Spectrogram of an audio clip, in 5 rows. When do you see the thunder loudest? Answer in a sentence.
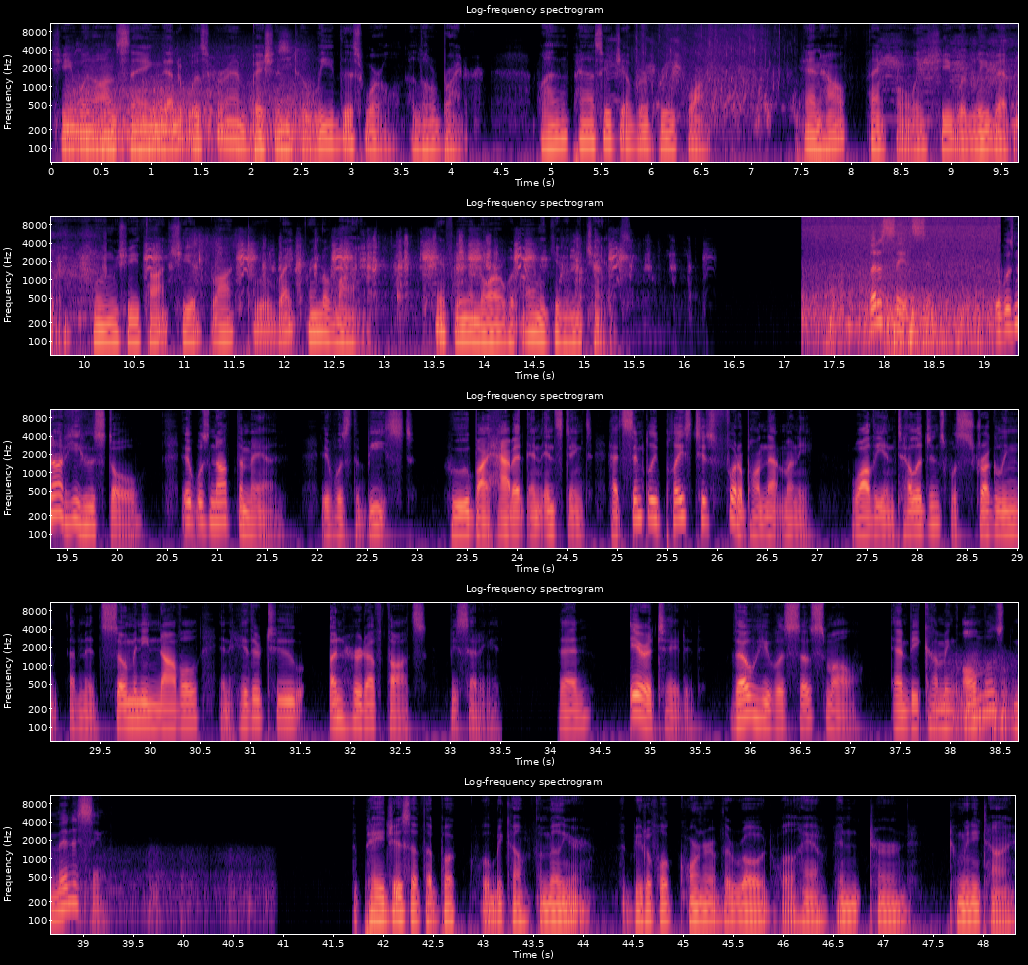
The volume of the thunder peaks at 18 seconds.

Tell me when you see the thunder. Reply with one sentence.
You can hear the thunder from 0.1 to 2.7 s, from 17.1 to 19.2 s and from 37.8 to 40.9 s.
